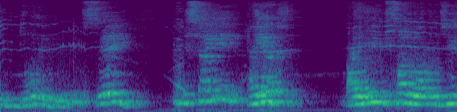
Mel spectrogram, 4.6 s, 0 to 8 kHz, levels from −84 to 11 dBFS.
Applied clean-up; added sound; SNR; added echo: neural separator model SepFormer DNS4.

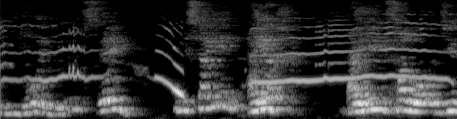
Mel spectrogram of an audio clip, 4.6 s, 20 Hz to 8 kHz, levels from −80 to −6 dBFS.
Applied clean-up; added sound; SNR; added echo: classical method WPE with log-MMSE.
